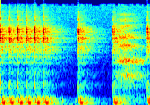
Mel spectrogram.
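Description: Music with a fast, even beat playing through a gramophone sculpture's built-in speaker from an iPhone docked on its turntable.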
